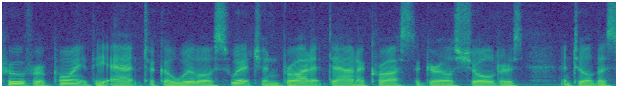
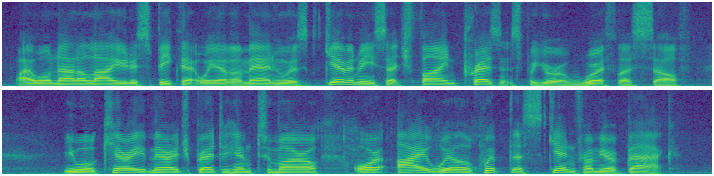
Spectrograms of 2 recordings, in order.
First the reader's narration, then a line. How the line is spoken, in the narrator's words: said the aunt in a loud, angry voice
